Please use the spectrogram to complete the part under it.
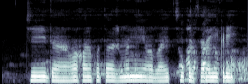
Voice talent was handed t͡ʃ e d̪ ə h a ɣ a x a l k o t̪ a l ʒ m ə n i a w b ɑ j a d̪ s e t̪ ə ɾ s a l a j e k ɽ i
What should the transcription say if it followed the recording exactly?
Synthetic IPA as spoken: t͡ʃ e d̪ ə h a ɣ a x a l k o t̪ a ʒ m ə n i a w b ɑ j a d̪ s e t̪ ə ɾ s a ɾ a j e k ɽ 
